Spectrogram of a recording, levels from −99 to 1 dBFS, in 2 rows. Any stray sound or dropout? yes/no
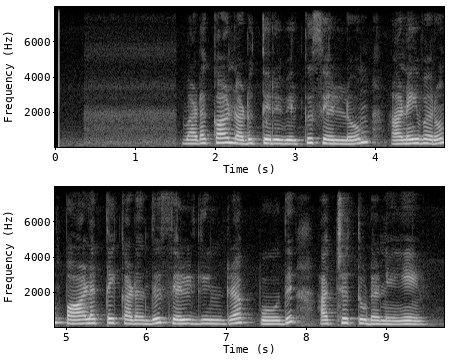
no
